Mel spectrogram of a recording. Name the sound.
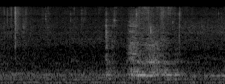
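poha and cabbage cutlets sizzling while frying in pan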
